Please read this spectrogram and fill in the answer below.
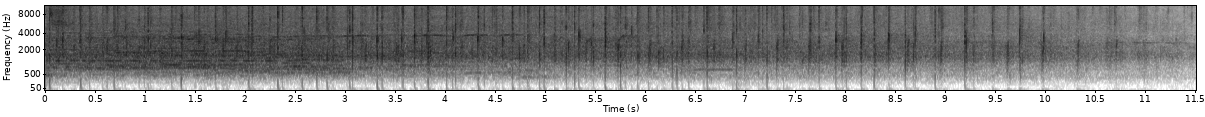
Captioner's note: cheers and applause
